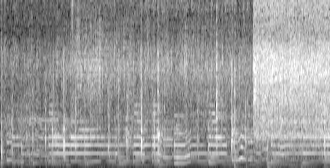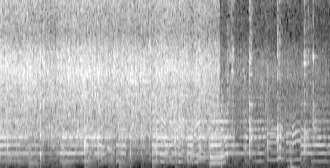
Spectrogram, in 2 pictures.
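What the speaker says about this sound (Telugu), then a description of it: "మాడకుండా లో ఫ్లేమ్లోనే పచ్చివాసన పోయేదాకా వేపాలి" Ground curry leaves fry steadily in a pan over a low flame, giving a continuous close sizzle with scattered clinks and scrapes as they are stirred, with no talk.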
